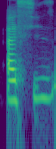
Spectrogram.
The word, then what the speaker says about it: assise: Entonces ven que cuando hay doble S se pronuncia S. Cuando solo hay una se pronuncia Z.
